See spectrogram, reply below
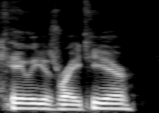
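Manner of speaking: ordinary delivery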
